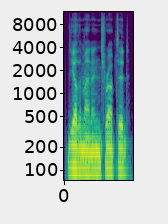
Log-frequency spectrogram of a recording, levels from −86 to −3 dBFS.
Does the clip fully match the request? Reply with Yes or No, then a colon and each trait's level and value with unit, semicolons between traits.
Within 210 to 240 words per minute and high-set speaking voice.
No: fast, 230 wpm; very low, 95 Hz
